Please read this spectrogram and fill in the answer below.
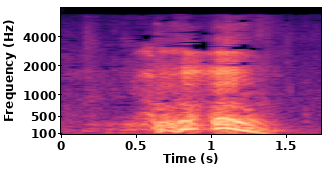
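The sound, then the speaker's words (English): A recurring morning cough of the autumn season comes out as two rough, throaty bursts of throat clearing, fairly loud and close together, with no talk around them. “Whenever we're in the fall, I always have these things every morning, these coughing things.”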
